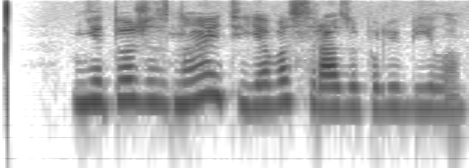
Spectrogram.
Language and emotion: Russian, neutral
